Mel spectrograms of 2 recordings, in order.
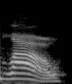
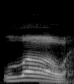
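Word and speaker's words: Lowe: and low combination yes Brandon Lau Josh love oh spelled the same said differently not confusing in any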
